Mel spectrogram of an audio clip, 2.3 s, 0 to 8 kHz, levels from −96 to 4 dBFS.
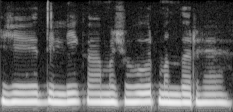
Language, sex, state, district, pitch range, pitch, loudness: Hindi, female, Delhi, New Delhi, 175-185 Hz, 185 Hz, -9 LUFS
